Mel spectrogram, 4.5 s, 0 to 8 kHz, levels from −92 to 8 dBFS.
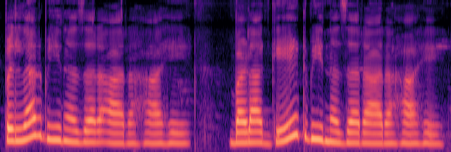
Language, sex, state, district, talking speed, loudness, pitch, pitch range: Hindi, female, Madhya Pradesh, Bhopal, 170 wpm, -18 LUFS, 205 Hz, 190-240 Hz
